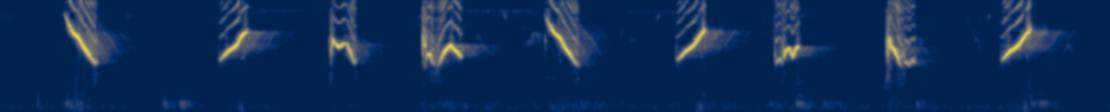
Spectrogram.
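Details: Red-cowled cardinal in full song, a steady series of about ten bright whistled notes alternating falling sweeps, rising sweeps and short doubled warbled notes, roughly one per second, with no other sounds.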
